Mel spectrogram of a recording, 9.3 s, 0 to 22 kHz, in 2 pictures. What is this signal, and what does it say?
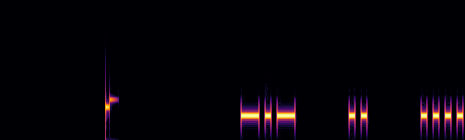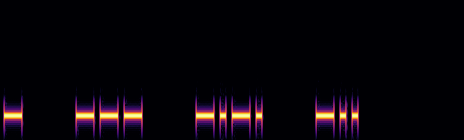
Morse code, heard as a keyed tone, about 20 wpm, spaced as for 11 wpm, 700 Hz. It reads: KI4OCD
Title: USA Call Signs - 3x Character Spacing - 20wpm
